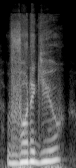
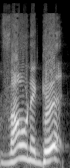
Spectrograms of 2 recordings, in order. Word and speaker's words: Vonnegut: guys are talking about about vona vonnegu or should i say kurt vonnegut because i know how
